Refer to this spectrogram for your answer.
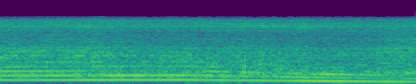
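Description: Loud smooth whir that holds an even pitch, easing slightly as it spins freely, no grinding or clicking; a healthy starter running unloaded.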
